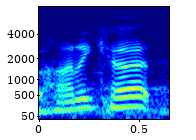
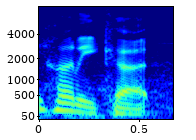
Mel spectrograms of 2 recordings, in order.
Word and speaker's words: Honeycutt: It's Andrew and Brittany Honeycutt. I think that's the proper pronunciation. Yep. Hunnicutt.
